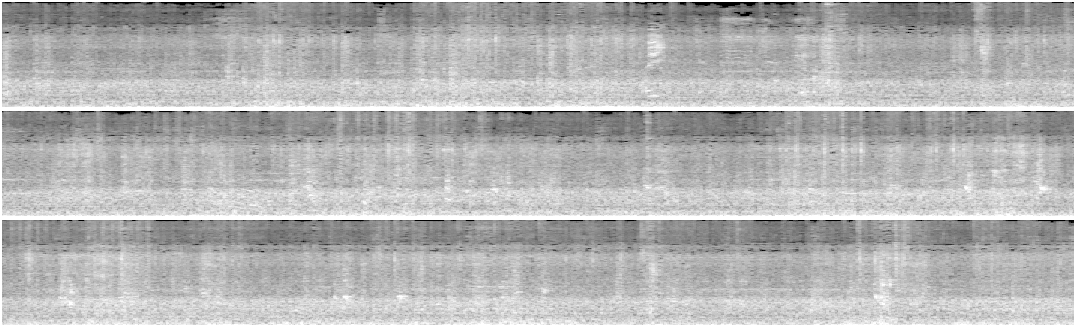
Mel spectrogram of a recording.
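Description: Cabin noise of an intercity coach on the move: a steady engine and road rumble, with scattered short clicks.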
